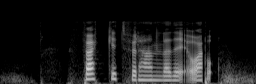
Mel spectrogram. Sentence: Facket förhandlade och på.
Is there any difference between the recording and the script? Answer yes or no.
no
